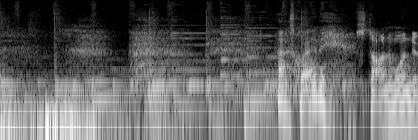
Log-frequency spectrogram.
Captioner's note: panting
